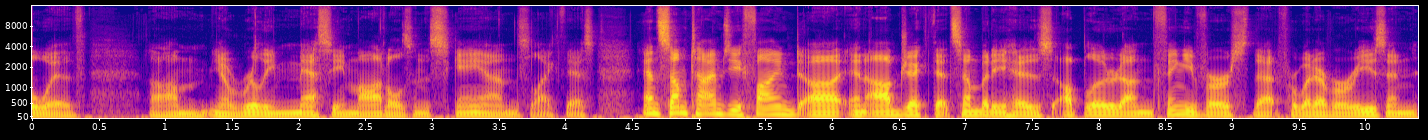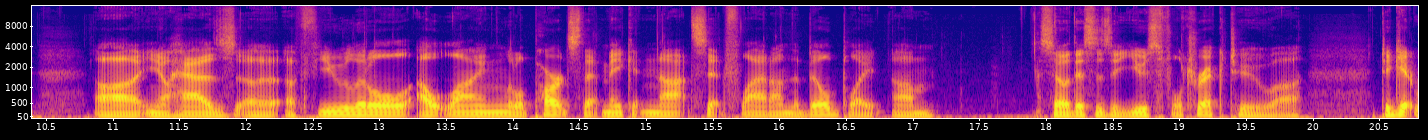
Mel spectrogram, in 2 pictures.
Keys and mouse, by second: 19.6-20.7 middle drag.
